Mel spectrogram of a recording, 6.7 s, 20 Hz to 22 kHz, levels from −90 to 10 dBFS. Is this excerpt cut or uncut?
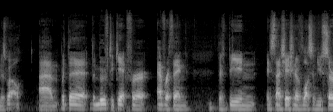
uncut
